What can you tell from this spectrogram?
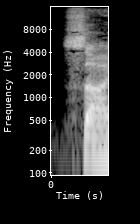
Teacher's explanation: mad wajib muttasil yang perlu dibaca lima harakat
